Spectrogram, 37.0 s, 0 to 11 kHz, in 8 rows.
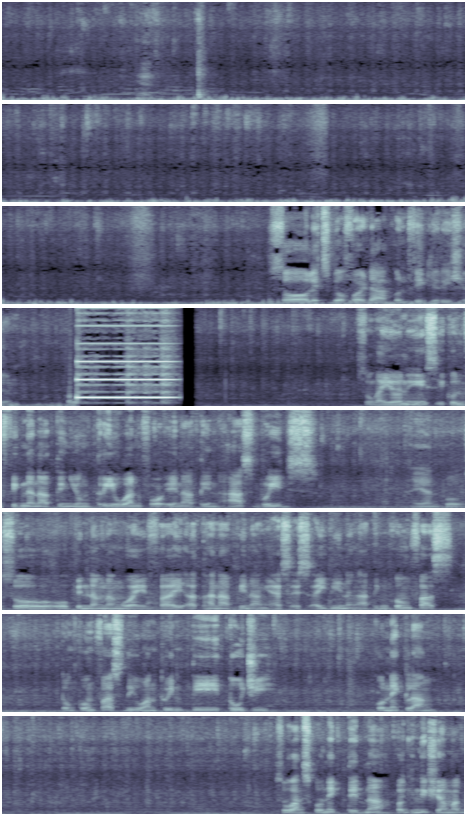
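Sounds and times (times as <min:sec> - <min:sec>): high test-tone beep: 0:14.6 - 0:15.7.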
